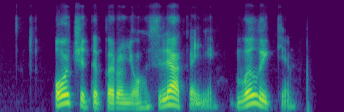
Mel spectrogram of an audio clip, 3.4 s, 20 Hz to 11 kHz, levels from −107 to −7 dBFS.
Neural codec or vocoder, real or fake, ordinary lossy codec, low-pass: codec, 16 kHz, 2 kbps, FunCodec, trained on Chinese and English, 25 frames a second; fake; Opus, 32 kbps; 7.2 kHz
